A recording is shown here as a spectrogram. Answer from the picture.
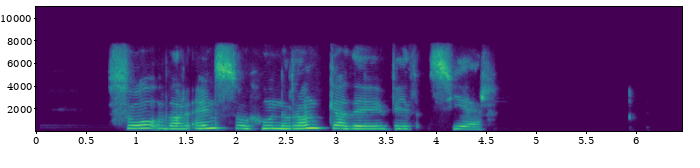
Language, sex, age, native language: Icelandic, female, 30-39, French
